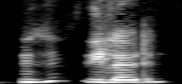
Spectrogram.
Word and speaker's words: Illidan: Am I saying his name wrong? Illidan.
